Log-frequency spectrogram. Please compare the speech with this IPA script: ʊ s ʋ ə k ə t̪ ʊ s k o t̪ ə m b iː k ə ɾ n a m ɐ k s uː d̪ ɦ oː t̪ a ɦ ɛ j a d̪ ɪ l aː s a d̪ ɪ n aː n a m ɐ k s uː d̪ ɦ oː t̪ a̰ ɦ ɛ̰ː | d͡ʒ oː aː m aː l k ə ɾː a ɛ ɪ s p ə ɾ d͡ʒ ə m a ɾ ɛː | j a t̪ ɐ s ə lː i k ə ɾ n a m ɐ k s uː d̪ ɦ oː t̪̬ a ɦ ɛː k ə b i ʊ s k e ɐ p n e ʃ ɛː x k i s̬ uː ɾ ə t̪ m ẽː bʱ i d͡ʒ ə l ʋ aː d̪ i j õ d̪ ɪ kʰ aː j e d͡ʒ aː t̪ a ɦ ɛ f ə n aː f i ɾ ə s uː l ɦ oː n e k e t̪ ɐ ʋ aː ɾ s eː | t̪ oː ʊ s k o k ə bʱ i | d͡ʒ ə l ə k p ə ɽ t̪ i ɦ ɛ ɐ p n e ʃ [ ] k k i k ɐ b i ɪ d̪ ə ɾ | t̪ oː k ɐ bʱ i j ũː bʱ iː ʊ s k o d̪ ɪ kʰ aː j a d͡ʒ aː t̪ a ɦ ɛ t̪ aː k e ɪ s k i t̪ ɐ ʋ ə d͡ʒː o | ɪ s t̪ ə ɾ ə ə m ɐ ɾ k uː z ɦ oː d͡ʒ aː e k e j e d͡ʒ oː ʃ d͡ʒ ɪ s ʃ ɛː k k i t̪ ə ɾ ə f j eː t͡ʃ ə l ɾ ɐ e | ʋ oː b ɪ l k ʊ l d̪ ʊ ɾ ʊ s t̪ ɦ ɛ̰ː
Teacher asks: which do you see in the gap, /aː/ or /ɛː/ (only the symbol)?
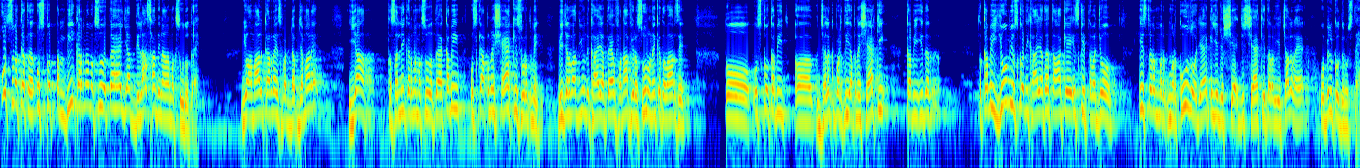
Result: ɛː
